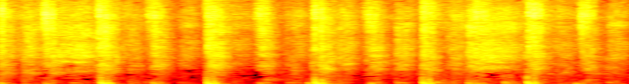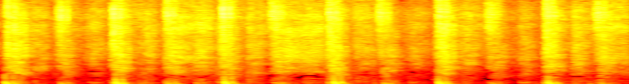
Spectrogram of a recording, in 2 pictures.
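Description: Drum kit playing a steady beat on its own: a kick drum about twice a second under a busy run of cymbal strokes.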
